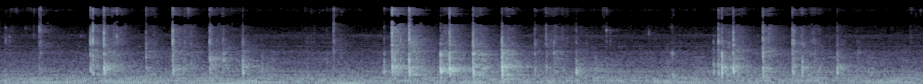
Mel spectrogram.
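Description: A plastic spoon scraping and tapping inside a clear plastic food container of açaí with tapioca flour: irregular clicks and scrapes, with a quick cluster about four seconds in and another near the end.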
